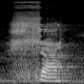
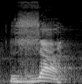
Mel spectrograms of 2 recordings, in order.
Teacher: A surda é escrita HL e a sonora é escrita DL. Então, essa consoante é pronunciada chá na versão surda e já na versão sonora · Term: fricativa lateral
